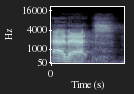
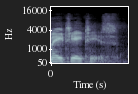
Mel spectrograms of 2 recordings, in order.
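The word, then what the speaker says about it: AT-AT: of me uh because when I was a kid I called them adats um that's just how you pronounced it back in the 80s we didn't know any better I guess or maybe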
